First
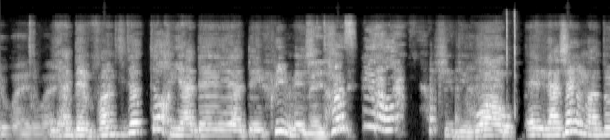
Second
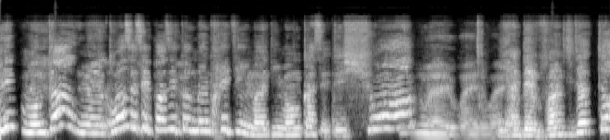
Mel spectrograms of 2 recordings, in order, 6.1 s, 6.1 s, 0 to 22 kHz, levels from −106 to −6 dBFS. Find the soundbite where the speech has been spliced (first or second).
first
